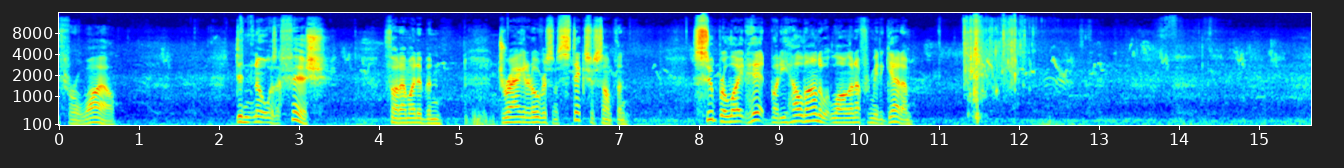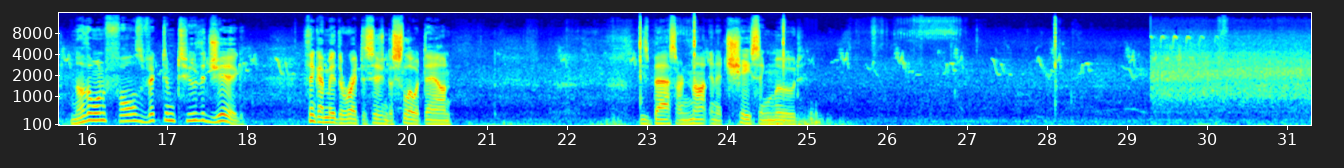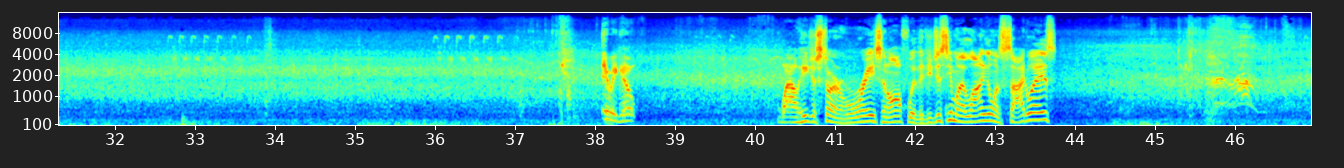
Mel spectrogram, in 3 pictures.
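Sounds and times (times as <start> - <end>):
low steady rumble: 0.0 - 46.9
bird chirps: 10.6 - 19.6, 25.2 - 30.2, 32.6 - 34.0, 35.8 - 37.2
fish splashing into water: 11.3 - 12.2.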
